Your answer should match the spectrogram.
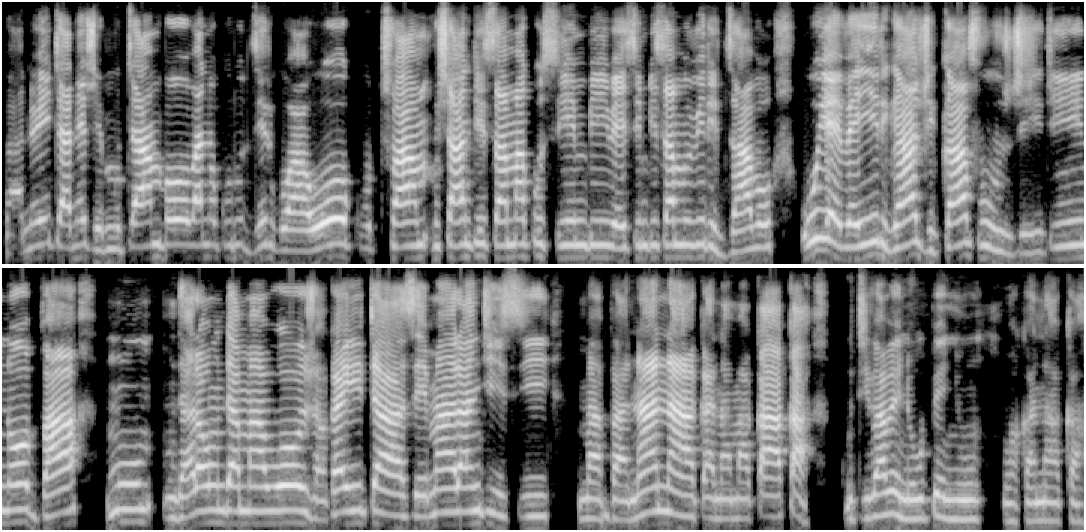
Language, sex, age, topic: Ndau, female, 36-49, health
